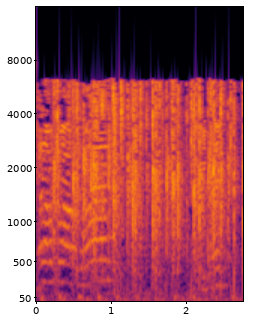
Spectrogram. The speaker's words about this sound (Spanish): Una maravillosa Atari 2600 de Big Ben que incluye 10 juegos, entre ellos clasicazos como Gravitar, Real Sports Volleyball, Centipede, Asteroid o el mítico Pong. Dios santo, un gran aplauso.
